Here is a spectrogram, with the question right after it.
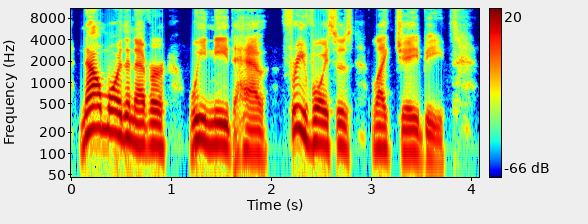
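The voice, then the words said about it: Polished radio announcer voice. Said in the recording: “That's my radio voice back in the day. I still got it.”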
